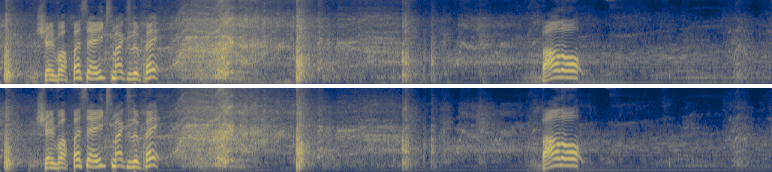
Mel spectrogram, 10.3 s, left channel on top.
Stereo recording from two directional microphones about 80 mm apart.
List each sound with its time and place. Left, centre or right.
0.5 s speech: right
2.2 s a sound: right
3.3 s fireworks: centre
7.2 s speech: right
